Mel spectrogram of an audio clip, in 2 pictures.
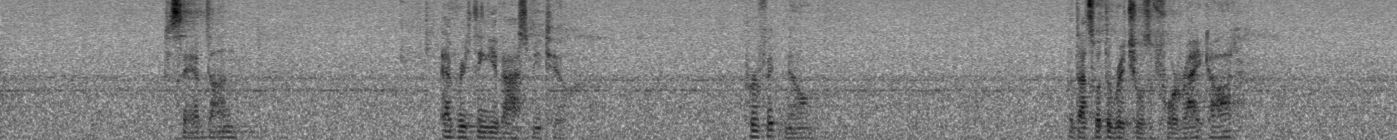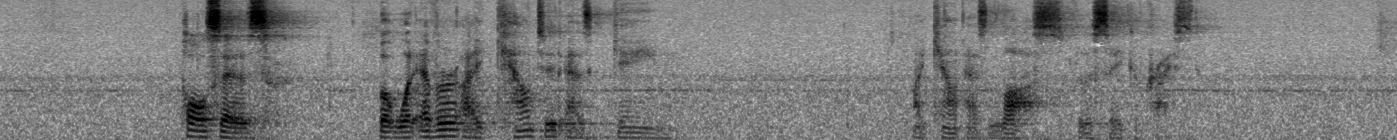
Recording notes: This message was recorded on September 17, 2023, at Union Ridge School in Ridgefield, Wa.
